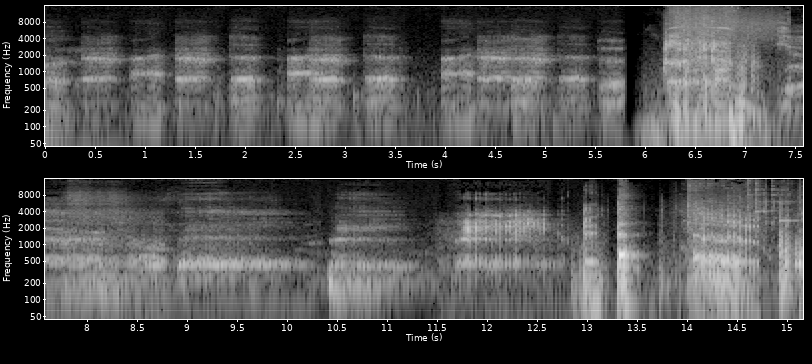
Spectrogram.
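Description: Series of exaggerated cartoon burps and belching grunts, some rhythmic, with music; staged cartoon sound effects.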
